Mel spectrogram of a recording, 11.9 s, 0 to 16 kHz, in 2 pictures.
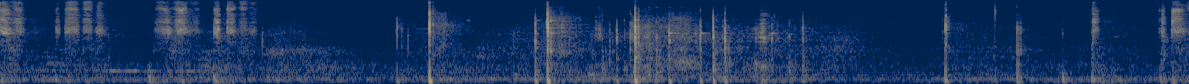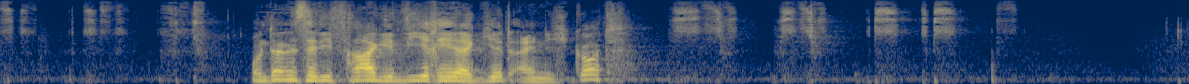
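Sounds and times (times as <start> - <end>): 
handwriting scratching: 0.0 - 1.3, 5.4 - 7.1, 9.3 - 11.1
speech: 7.2 - 9.2.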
